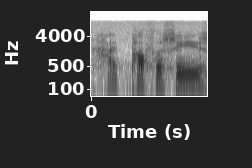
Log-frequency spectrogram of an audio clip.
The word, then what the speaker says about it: hypotheses: He said, hypotheses non fingo, except I'm pronouncing the word hypotheses as if it were English rather than Latin.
